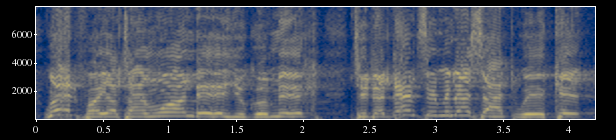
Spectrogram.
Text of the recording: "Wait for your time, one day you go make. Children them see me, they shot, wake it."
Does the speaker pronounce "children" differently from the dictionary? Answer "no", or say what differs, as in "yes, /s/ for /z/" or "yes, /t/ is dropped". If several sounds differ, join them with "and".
yes, /l/ is dropped and /ɹ/ is dropped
